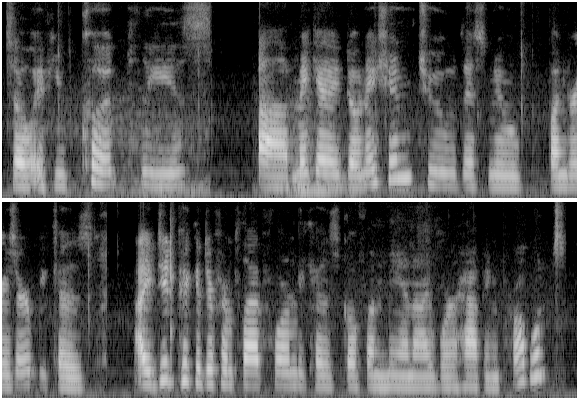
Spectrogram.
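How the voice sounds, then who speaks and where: A woman on a panel stream speaking casually and plainly, in a halting way. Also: on the low side, darkish tone, low-quality recording. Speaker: panel member. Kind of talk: casual, halting plug to viewers.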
